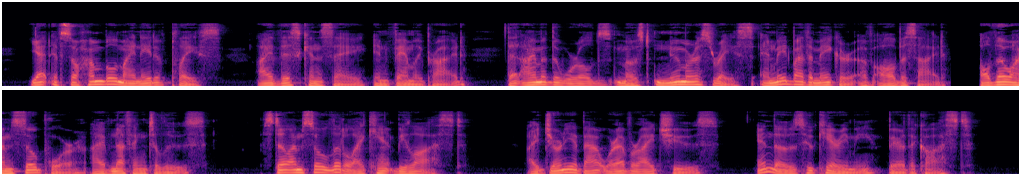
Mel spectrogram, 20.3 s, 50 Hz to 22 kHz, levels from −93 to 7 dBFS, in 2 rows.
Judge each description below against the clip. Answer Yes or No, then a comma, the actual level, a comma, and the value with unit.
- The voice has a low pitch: Yes, very low, 95 Hz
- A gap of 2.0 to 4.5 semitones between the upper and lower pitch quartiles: No, wide, 5.5 semitones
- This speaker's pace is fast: No, average, 190 wpm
